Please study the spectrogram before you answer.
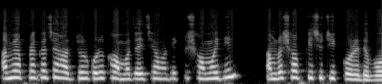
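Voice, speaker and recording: A woman storyteller doing a humble bride's father who apologizes and begs for time, spoken high and fast. The tone is mellow and dry. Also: fairly even intonation, dry recording, close to an everyday voice. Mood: apologetic. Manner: begging, apologetic.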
